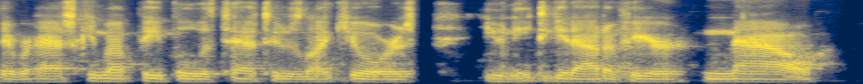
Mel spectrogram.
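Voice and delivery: speaking very quietly, hushed. Leaning down to warn a gang leader as a character: speaking real quiet. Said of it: "I lean down real quiet".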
